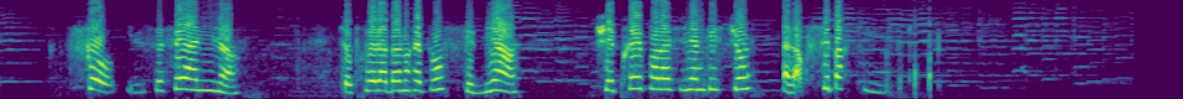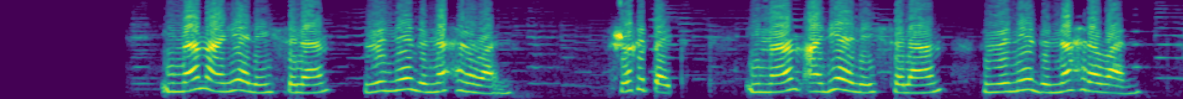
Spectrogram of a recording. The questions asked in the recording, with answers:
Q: Imam Ali alayhi salam venait de Nahrawan.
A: Faux, il venait du Yémen.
